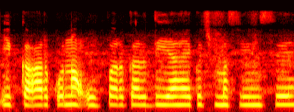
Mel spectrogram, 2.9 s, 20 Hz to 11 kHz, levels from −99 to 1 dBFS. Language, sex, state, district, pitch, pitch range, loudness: Hindi, female, Jharkhand, Sahebganj, 240 Hz, 240-245 Hz, -19 LUFS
